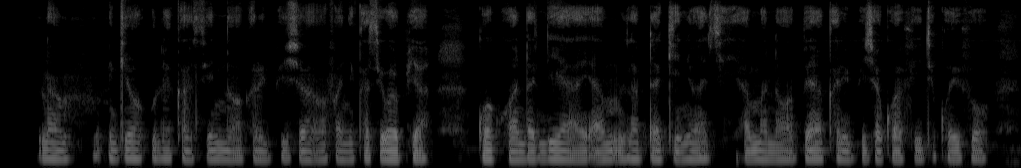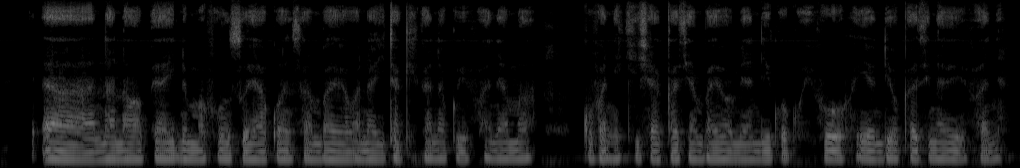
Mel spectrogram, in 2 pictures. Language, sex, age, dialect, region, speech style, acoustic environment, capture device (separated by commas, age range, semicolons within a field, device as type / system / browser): Swahili, male, 18-24, Kenya - Nairobi Sheng-influenced, Kenya, focused, silence, mobile / Linux / Chrome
